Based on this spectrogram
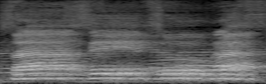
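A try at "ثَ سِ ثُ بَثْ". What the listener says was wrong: Iya, bukan sa, si, su, bas. Jadi harus tetap konsisten ujung lidah dalam kondisi apapun. Ujung lidah harus tetap menyentuh ujung gigi. Dalam kondisi apapun, mau dalam keadaan sukun, mau dalam keadaan berharokat, ujung lidah tetap harus menyentuh ujung gigi.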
